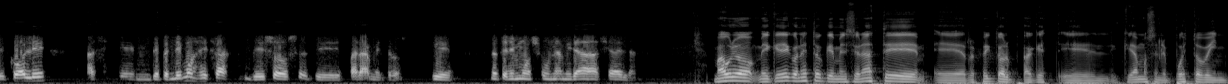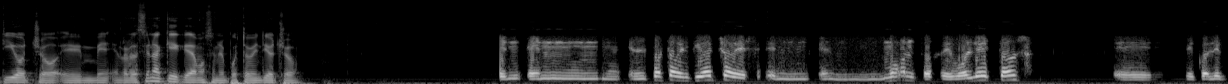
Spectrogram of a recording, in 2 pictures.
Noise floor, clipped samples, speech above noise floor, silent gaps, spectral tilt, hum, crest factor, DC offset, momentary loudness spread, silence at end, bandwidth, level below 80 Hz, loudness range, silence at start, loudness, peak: -60 dBFS; under 0.1%; 35 dB; none; -6.5 dB/octave; none; 18 dB; under 0.1%; 13 LU; 0.05 s; 16 kHz; -46 dBFS; 8 LU; 0 s; -25 LUFS; -8 dBFS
